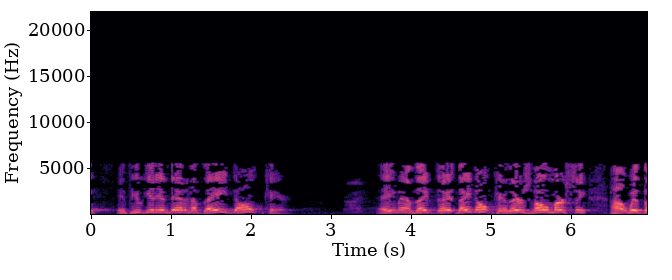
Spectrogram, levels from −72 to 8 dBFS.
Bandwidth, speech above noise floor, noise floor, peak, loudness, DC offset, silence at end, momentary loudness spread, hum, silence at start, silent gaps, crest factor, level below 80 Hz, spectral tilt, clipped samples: 5.8 kHz; 41 dB; -59 dBFS; -4 dBFS; -18 LUFS; under 0.1%; 0 s; 13 LU; none; 0 s; none; 16 dB; -68 dBFS; -8 dB/octave; under 0.1%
